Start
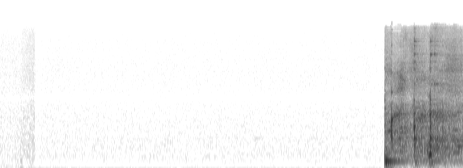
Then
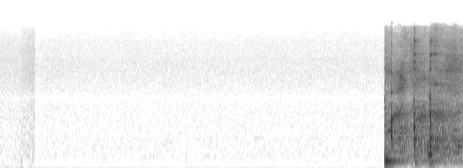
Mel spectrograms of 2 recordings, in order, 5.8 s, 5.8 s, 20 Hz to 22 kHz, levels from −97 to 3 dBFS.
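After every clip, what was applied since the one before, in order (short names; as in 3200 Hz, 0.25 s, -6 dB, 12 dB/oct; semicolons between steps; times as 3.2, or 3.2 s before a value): bell 5300 Hz +8.5 dB 2.4 oct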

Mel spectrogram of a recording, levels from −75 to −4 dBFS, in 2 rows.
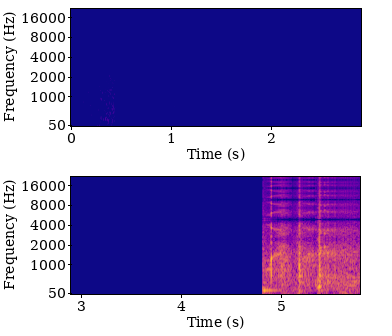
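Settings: sample-and-hold 9×; gain +1.5 dB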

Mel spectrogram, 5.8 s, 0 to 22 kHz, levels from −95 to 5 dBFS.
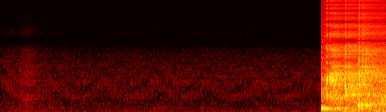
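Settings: flange 1.3 Hz, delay 0.8 ms, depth 1.3 ms, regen +33%; reverb RT60 1.3 s, pre-delay 34 ms, DRR -1 dB; gain +2 dB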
